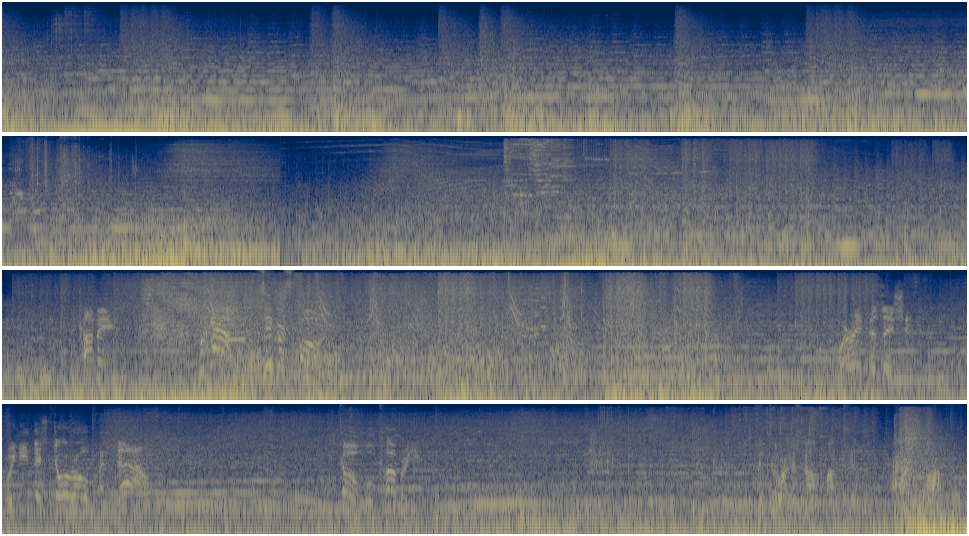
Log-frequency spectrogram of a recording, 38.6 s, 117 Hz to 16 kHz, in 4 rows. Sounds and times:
Music: 0.0s - 38.6s.

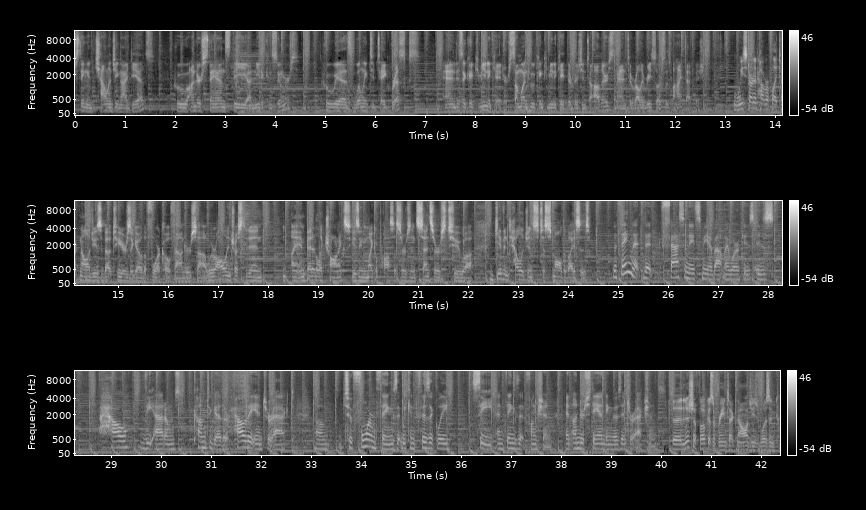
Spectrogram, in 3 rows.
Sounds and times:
Speech: 0.0s - 4.4s, 7.4s - 12.6s, 13.2s - 27.9s, 40.2s - 42.3s
Music: 0.0s - 42.3s.

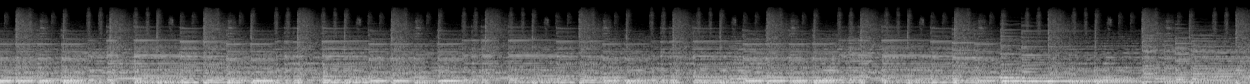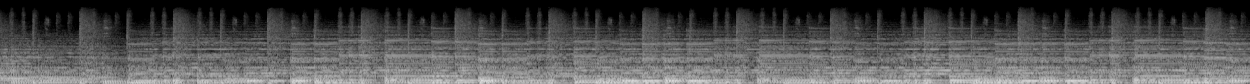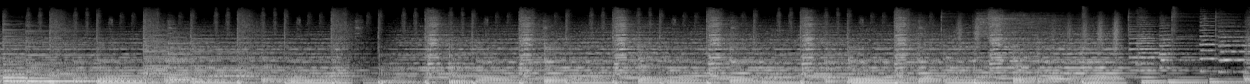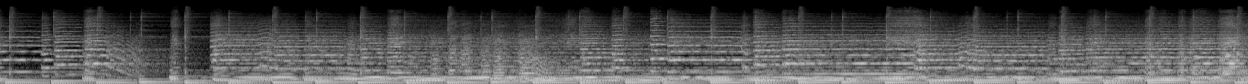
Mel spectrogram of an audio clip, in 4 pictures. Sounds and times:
Electric piano: 0.0s - 49.9s.

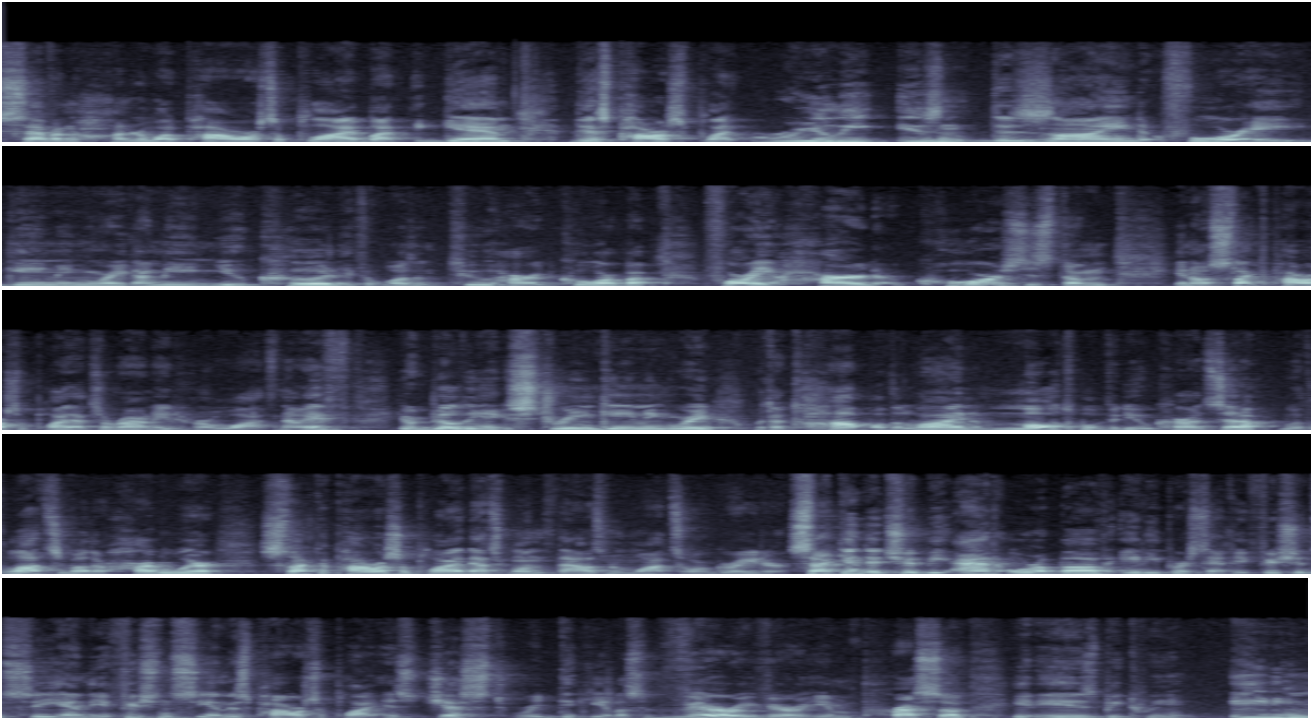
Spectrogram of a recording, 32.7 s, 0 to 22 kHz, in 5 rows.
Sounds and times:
Speech: 0.0s - 32.7s.

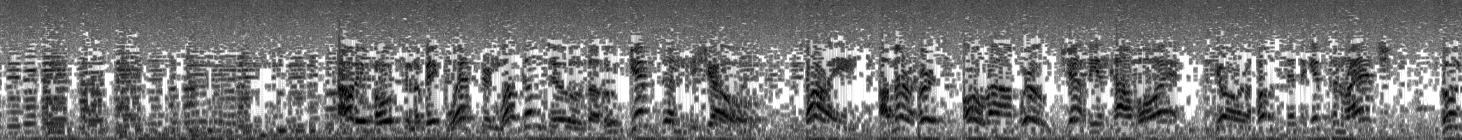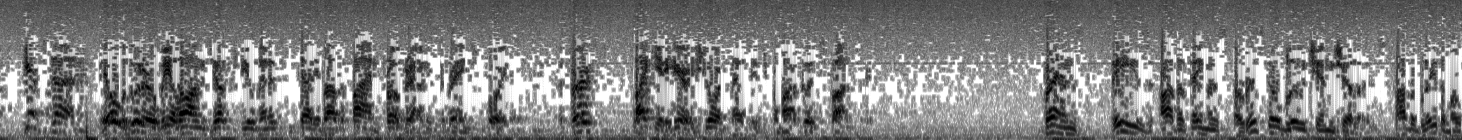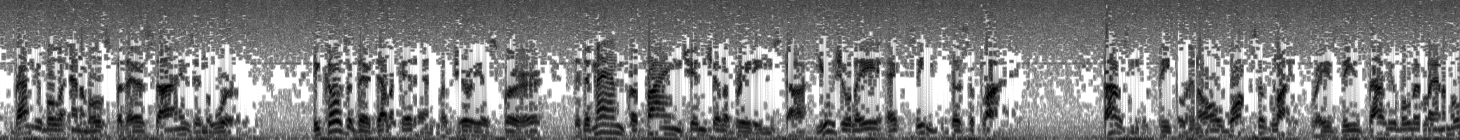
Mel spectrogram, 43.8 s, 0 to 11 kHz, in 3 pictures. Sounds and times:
Speech: 3.4s - 23.4s, 25.0s - 31.8s, 32.4s - 39.5s, 40.3s - 43.8s.

